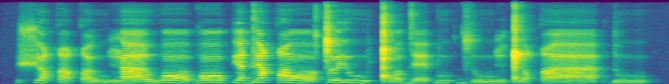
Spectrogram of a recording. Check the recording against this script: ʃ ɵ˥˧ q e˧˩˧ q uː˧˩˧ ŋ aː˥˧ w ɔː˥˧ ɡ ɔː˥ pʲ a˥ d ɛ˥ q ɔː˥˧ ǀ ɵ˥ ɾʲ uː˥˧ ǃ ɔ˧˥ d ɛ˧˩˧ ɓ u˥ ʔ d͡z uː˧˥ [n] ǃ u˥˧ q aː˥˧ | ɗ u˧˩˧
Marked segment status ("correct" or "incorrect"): incorrect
